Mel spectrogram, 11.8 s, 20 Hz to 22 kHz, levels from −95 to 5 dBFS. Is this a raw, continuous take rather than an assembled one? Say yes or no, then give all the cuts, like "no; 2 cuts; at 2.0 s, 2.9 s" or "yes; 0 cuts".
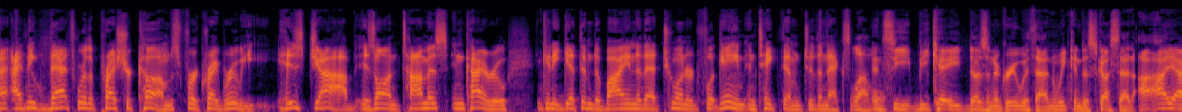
no; 1 cut; at 7.2 s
